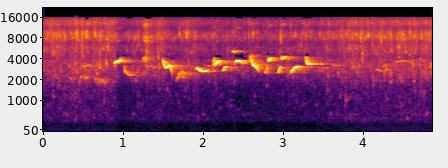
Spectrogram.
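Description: Purple honeycreeper giving a quick run of thin, high, squeaky notes over about two seconds, above a steady hiss like trickling water.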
